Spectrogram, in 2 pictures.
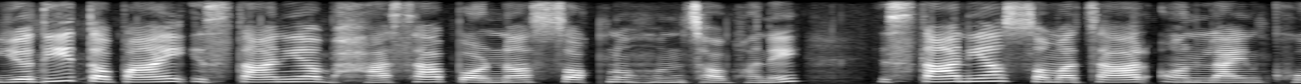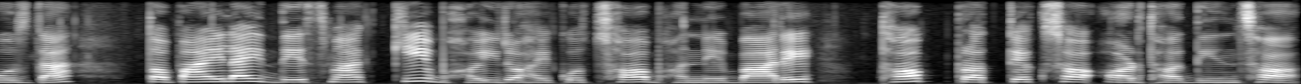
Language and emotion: Nepali, neutral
